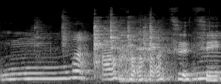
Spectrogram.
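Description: A woman's voice cooing in long held tones, with dishes and cutlery clinking.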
